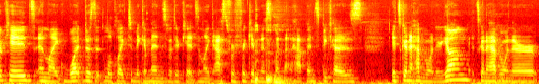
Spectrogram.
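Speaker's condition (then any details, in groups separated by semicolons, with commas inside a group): No condition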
